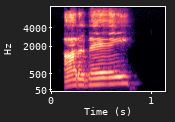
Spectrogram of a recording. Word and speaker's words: Adeniyi: But again, number 92, Ole Adeniyi. How do you say that again? – Adeniyi. We'll go with that. So I was close the first time.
